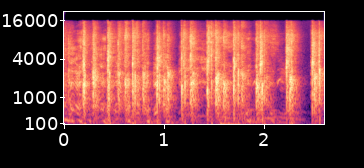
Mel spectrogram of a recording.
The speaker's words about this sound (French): Et là, on a le droit d'applaudir.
